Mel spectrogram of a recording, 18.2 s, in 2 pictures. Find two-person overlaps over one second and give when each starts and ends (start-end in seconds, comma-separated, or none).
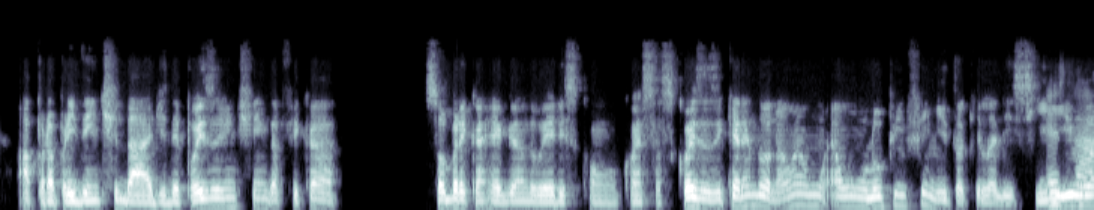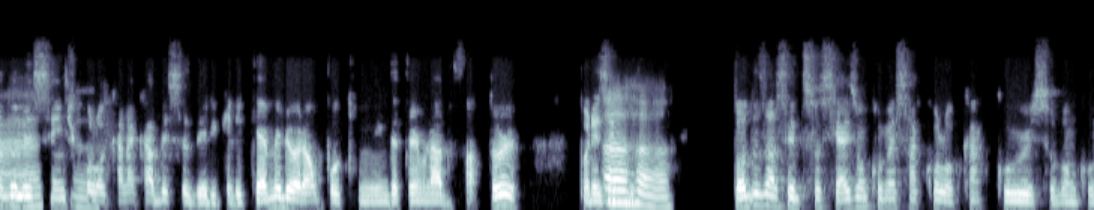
8.7-9.9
